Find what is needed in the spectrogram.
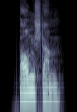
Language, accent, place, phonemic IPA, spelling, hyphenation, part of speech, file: German, Germany, Berlin, /ˈbaʊ̯mˌʃtam/, Baumstamm, Baum‧stamm, noun, De-Baumstamm.ogg
- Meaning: tree trunk, log (the main structural member of a tree)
